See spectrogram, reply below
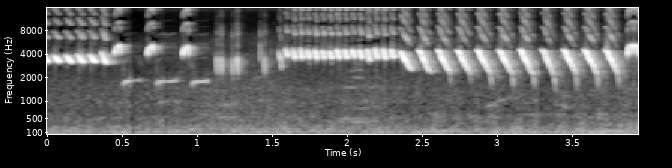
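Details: Five canaries sing a training song: high steady whistled notes, then short chirps, a fast even trill and a run of rapid descending slurred notes repeated about four times a second.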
